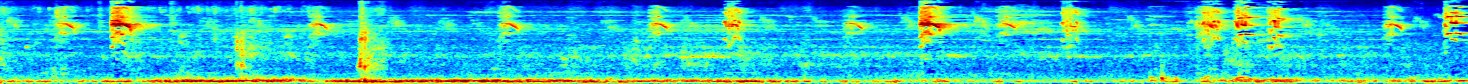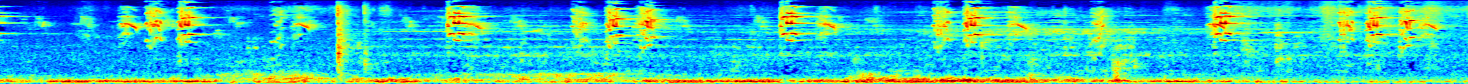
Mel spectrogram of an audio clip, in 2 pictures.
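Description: Birds chirping and squawking in short, sharp calls, repeated every second or so, over a low steady rumble.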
